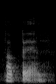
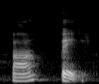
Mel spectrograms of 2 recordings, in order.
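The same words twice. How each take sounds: First: Said in the usual way. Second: "papel" split as pa, PEL, last syllable stronger; stress on last syllable. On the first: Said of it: "the word". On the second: Shown as a demonstration. Teacher showing the stronger syllable of papel, stress on PEL. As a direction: separate "papel" and lean on PEL. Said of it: "the stronger syllable would be the last one".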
